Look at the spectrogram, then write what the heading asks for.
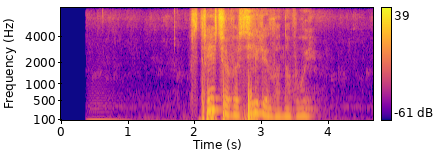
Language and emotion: Russian, sad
